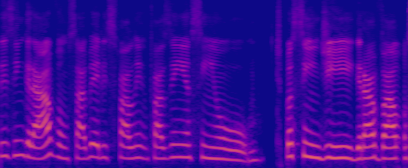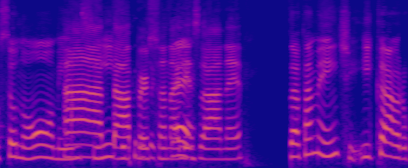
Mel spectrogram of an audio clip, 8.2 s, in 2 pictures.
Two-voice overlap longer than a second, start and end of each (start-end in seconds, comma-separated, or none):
4.7-6.0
